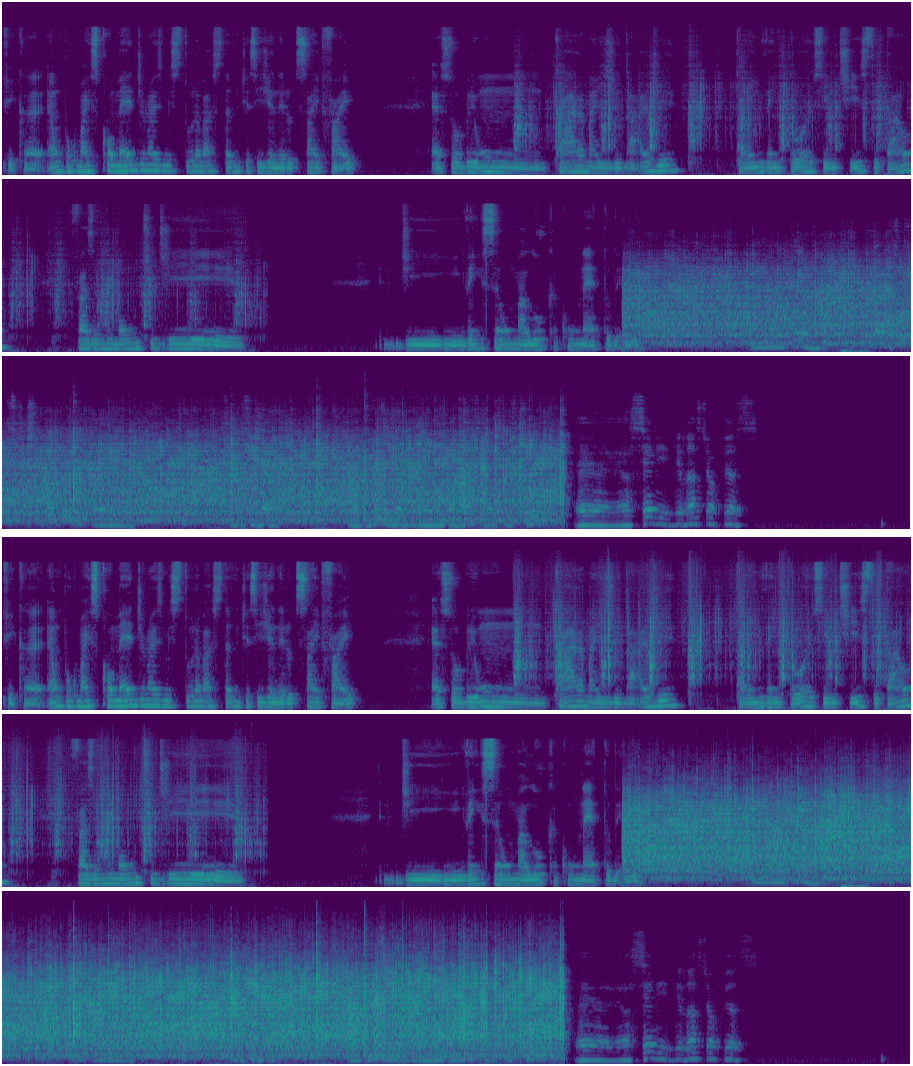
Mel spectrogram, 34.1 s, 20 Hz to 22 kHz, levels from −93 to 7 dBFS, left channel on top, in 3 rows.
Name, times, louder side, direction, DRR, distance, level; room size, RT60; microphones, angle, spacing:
voice 1, 0.0-4.5 5.0-8.7 9.2-11.5 11.9-14.4 15.7-19.4, right 3 dB, 20° right, 0.4 m, -47 dB
sound 1, 6.4-14.7, right 7 dB, 70° right, 0.9 m, -53 dB
sound 2, 19.1-29.8, right 8 dB, 90° right, 0.5 m, -39 dB
voice 2, 20.7-21.7 22.1-24.5 25.5-26.2 27.0-29.6 29.9-32.1, left 3 dB, 90° left, 3.2 m, -54 dB
6.4 x 6.0 x 6.2 m
head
